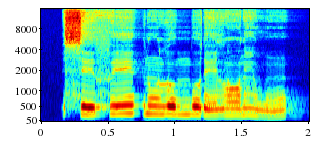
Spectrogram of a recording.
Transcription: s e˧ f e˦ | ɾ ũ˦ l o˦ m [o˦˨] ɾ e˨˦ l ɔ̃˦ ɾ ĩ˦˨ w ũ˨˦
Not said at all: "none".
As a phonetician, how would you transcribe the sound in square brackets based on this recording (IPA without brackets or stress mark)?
o˦˨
